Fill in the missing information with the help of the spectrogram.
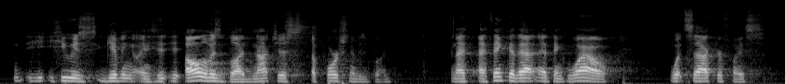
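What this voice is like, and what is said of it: Emotional, choked-up speaking voice. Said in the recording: “I'm getting a little emotional here ... I'm just getting emotional here. I'll try to get it together here.”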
